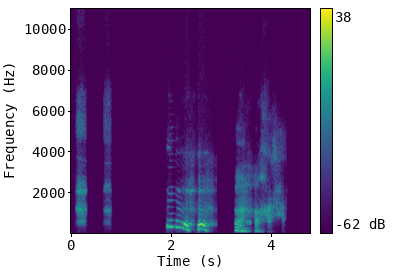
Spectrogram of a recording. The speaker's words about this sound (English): Interesting. Yes, it's the yawn reflex. And I bet that opens up the tear ducts, doesn't it? It does. It does.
